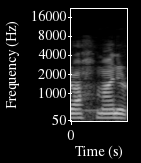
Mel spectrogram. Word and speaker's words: রহমানির: কারণ আপনি বিসমিল্লাহির রহমানির রহিম, র আরবি হরফের 29 হরফের মধ্যে একটি হরফ হচ্ছে র, আর এটি হচ্ছে র।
